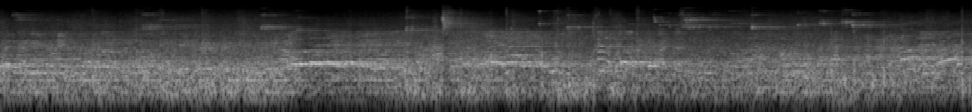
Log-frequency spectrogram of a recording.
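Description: A basketball being dribbled on a hardwood gym floor, with short high sneaker squeaks and the chatter of players and onlookers echoing through the large gym.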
